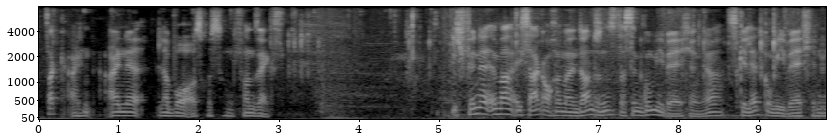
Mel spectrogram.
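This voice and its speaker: A man with a very low voice hosts a let's play in a casual way. He talks through the gameplay and reads out quests, with noticeable background noise of keys and game sounds. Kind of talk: casual gameplay commentary with read-out quest texts.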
